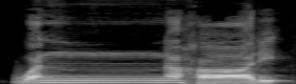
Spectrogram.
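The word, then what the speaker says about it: وَالنَّهَارِ: പിന്നെ വന്നഹാരി. ആ വാവ് കഴിഞ്ഞിട്ട് അലിഫിന് ഉച്ചാരണമല്ല, ലാമിനും ഉച്ചാരണമല്ല. ലാമ് ശംസി ആയതുകൊണ്ട്. പിന്നെ നഹാർ എന്നുള്ളത് എന്ത് ചെയ്യണം? ഉന്നത്തോടു കൂടി പറയണം. അപ്പം എങ്ങനെ ഓതണം? വന്നഹാരി.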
